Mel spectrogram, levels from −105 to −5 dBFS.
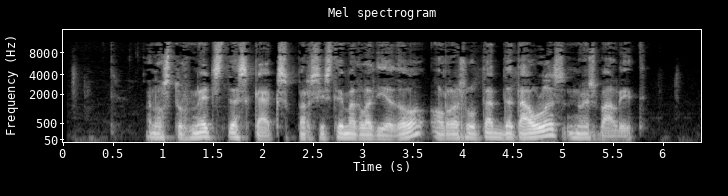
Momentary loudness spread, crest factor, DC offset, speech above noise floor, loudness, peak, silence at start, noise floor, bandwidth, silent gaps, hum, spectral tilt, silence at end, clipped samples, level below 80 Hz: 9 LU; 20 dB; under 0.1%; 39 dB; -24 LUFS; -6 dBFS; 0.85 s; -63 dBFS; 11.5 kHz; none; none; -4.5 dB/octave; 0.7 s; under 0.1%; -48 dBFS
